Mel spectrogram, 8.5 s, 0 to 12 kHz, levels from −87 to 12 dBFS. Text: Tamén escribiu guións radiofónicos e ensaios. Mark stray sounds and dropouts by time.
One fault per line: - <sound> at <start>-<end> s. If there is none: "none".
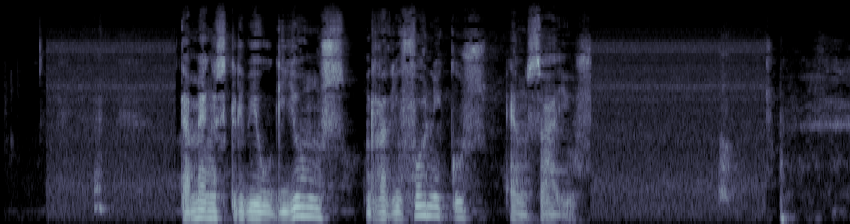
- laugh at 0.6-1.5 s
- bark at 7.2-7.5 s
